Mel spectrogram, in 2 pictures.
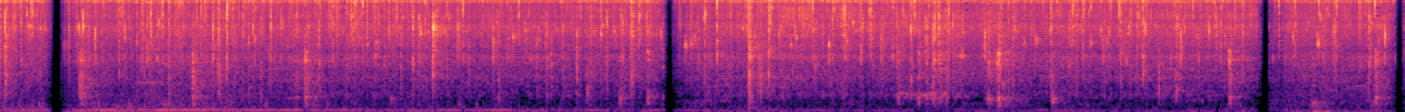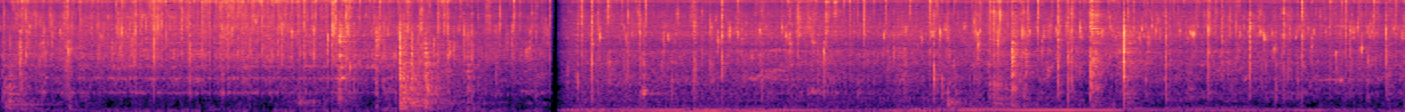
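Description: Boiled eggs frying in hot oil in a pan, a steady sizzle full of small crackles and pops, with a spoon stirring among them. The sound breaks off for an instant a few times.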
